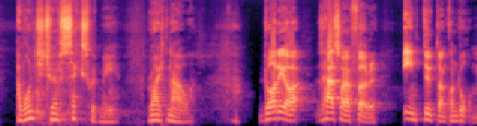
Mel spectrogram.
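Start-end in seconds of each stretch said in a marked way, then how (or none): 0.3-2.6 put-on very posh, laid-on upper-class English accent. Imagining an admired woman arriving at the speaker's flat, quoting her in a very posh British accent. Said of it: "med sin väldigt högbrittiska röst".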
